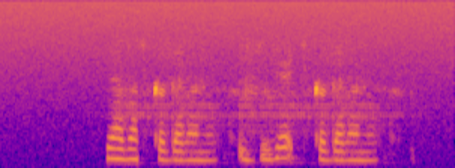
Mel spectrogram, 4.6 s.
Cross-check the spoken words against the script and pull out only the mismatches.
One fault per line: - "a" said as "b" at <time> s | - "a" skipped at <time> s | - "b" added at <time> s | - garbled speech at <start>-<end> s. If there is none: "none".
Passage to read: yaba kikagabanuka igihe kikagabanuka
none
